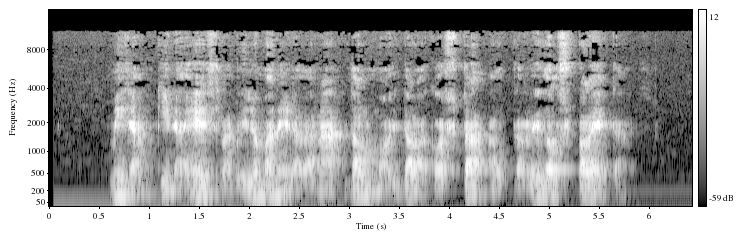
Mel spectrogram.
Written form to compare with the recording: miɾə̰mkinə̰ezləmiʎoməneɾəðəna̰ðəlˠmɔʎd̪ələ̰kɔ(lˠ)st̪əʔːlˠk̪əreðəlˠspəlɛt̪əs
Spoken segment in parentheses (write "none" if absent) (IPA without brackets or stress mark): none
